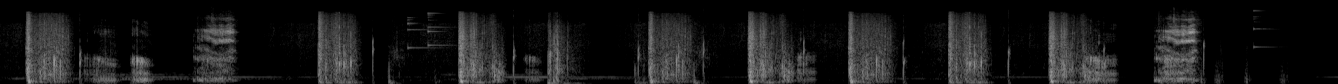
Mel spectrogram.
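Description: Dirt crunches in quick repeated bursts as blocks are dug out.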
